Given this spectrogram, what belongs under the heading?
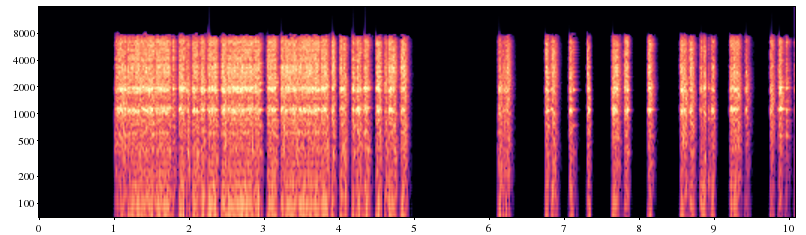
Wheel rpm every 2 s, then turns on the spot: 80, 160, 160, 150, 100.
none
